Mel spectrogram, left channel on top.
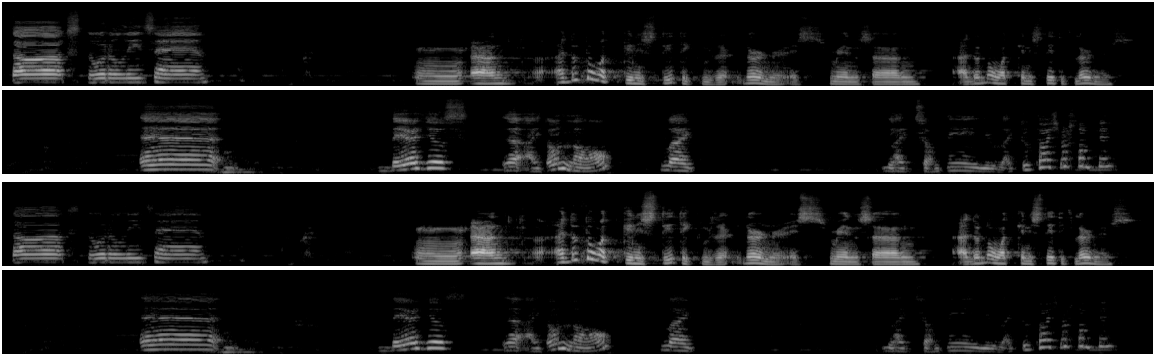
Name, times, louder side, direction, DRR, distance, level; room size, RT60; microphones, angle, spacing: voice 1, 0.0-2.1 12.9-14.0 15.3-16.1 16.4-17.6 18.1-18.4 20.3-22.6, left 4 dB, 85° left, 1.6 m, -33 dB
voice 2, 4.1-9.2 9.5-11.3, right 4 dB, 80° right, 1.3 m, -31 dB
head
